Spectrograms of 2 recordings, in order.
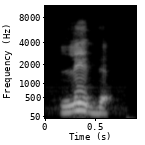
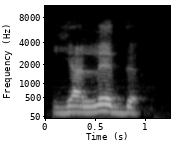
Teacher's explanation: Then there's lam with kasra, which is pronounced le, but the lam is followed by a dal with sakin, so we have to join those two. The lam and dal should be joined as one syllable, and you stop on the sound of the dal, so we pronounce these as lid.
